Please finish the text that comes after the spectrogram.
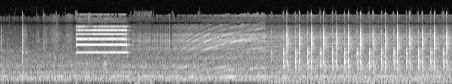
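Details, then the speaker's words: Western Digital Quantum hard drive powered on: after a few beeps, sharp clicks and banging repeat about four per second as the heads knock back and forth; failing drive, motherboard failure possible but not confirmed. "how much you can hear you can hear it out there clicking and banging away"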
